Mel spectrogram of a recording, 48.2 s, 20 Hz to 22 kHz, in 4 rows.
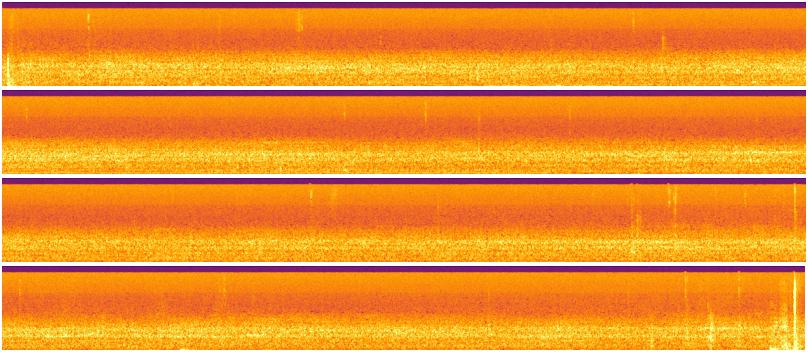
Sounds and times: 0.0s city noise 48.2s

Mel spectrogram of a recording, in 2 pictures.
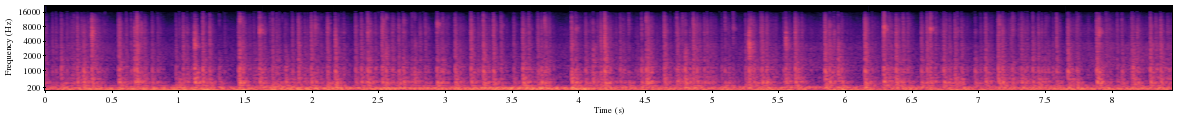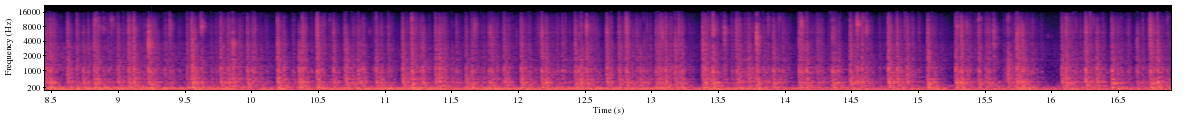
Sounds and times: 0.0s distant street noise 16.8s
0.0s raindrops on a window air conditioner 16.8s

